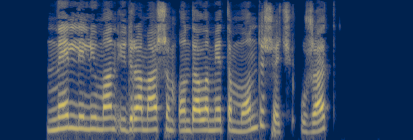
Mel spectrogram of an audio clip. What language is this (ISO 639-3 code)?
chm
